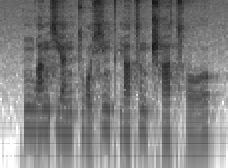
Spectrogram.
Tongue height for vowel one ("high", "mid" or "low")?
low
